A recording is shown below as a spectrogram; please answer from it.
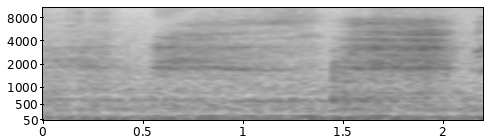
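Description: A man breathing as he climbs a metal spiral staircase, over a steady low rumble.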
